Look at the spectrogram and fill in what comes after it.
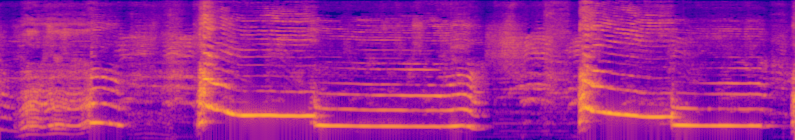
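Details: Dog singing along to the SpongeBob theme on television: several long howls, each starting high and sliding down to a held tone, with breaks between them and music in the background.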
